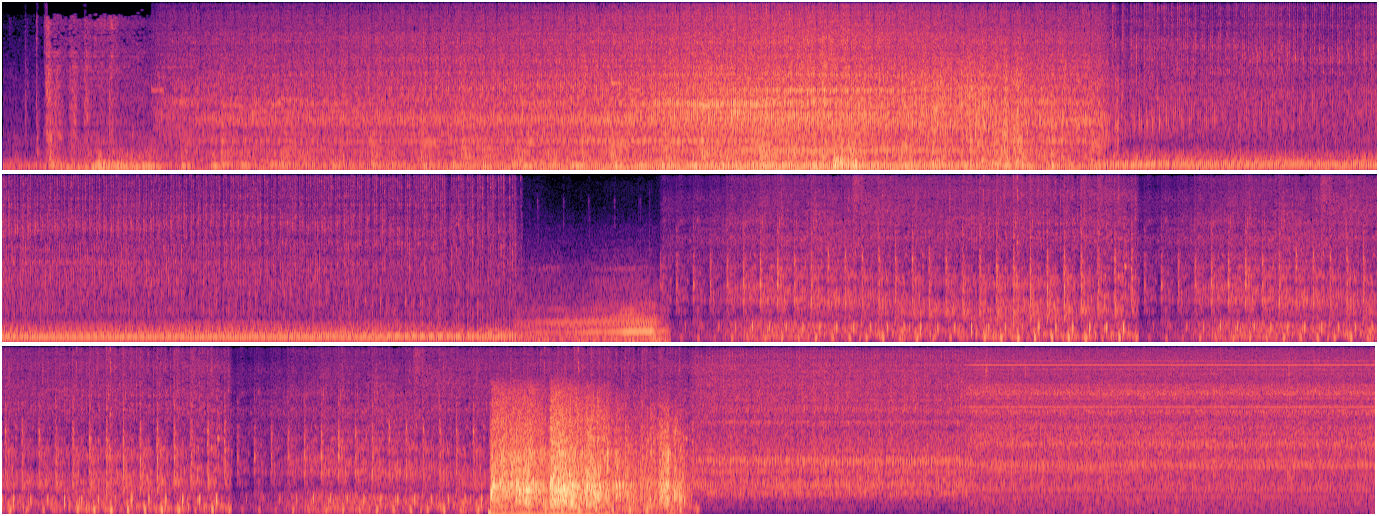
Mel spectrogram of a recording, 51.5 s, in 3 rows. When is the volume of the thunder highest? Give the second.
41 s.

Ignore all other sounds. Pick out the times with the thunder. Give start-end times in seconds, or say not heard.
10.3-14.0, 40.5-43.0.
